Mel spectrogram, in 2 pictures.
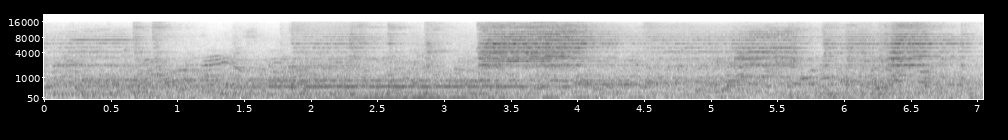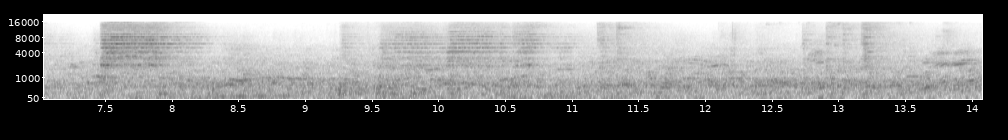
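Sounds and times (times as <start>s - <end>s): train wheels squealing: 0.0s - 8.3s, 9.5s - 11.0s
freight train rumbling past: 0.0s - 14.0s.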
